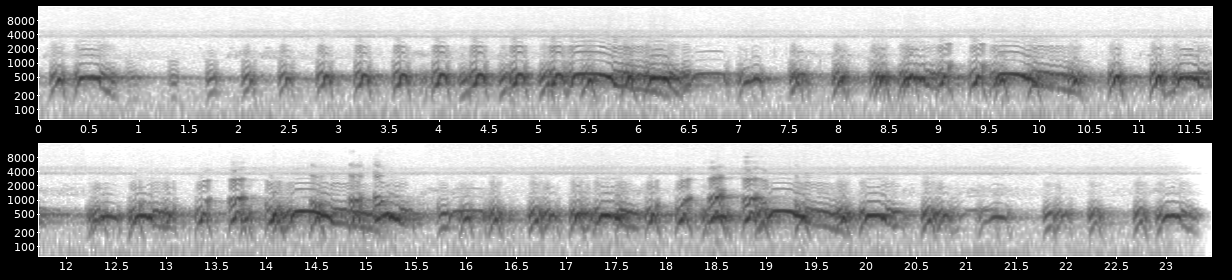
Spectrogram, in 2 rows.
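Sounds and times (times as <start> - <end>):
owls hooting: 0.0 - 23.4.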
